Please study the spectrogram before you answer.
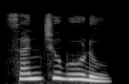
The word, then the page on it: ಸಂಚಗೆಡು: Kannada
